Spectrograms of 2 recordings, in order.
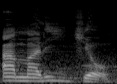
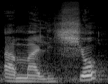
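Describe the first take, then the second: First: It is said with a non-Argentine pronunciation. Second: It is said with an Argentine pronunciation. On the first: "il y a l'autre monde qui dit amarillo" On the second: "Argentin, ils prononcent li amalicho"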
